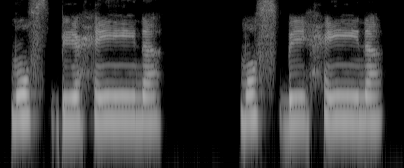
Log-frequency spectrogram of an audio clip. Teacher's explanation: صاد ہے دوسرے درجے کی تفخیم کے ساتھ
